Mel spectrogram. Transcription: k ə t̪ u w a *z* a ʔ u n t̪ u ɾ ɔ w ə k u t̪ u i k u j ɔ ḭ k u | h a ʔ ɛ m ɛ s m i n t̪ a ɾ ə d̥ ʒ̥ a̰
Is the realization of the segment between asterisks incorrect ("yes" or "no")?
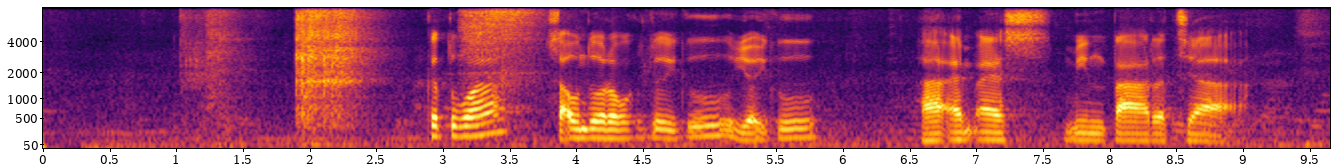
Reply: yes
